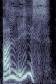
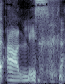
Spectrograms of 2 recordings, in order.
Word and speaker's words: Alice: Hon var själv mycket noga med att andra stavelsen skulle betonas, inte den första. Alice, inte Alice, med vänlig hälsning Jerker.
